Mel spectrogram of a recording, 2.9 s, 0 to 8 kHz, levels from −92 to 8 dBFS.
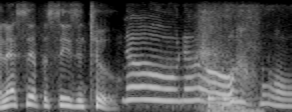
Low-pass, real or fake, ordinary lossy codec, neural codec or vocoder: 7.2 kHz; real; Opus, 16 kbps; none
